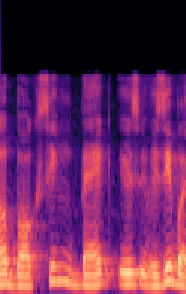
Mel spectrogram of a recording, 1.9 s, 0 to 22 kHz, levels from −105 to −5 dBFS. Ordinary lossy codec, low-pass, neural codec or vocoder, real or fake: none; none; none; real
